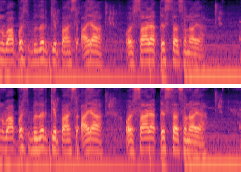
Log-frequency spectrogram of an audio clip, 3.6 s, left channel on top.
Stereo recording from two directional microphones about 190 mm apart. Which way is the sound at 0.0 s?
25° right (ahead or behind).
